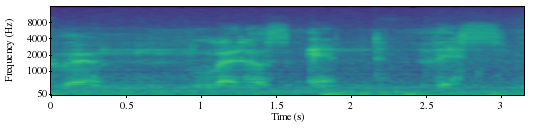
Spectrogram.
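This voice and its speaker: A man in a put-on character voice amid loud background noise. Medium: video game. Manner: calm, cool.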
